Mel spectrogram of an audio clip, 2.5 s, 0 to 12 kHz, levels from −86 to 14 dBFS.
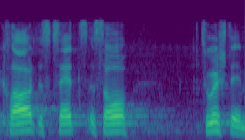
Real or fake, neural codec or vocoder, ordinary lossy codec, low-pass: real; none; Opus, 64 kbps; 7.2 kHz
